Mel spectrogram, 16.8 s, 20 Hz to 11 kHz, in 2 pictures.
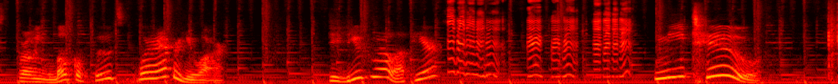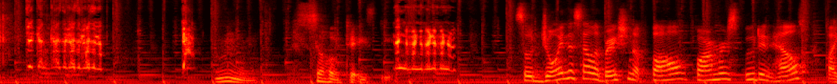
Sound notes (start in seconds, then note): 7.5 crunch; 8.6 high-pitch angry noises; 12.3 more angry noises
